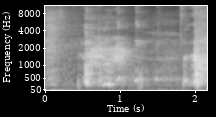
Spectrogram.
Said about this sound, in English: I can't stop coughing.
